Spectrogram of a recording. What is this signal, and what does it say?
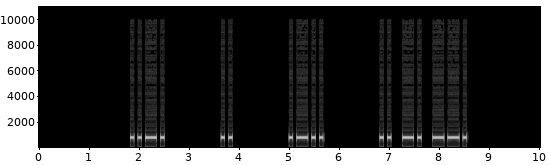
Morse code, heard as a keyed tone, about 16 wpm, 800 Hz. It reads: F I L ING
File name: Special INGs-mp3s / Special INGs-mp3s / Slow ing @15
